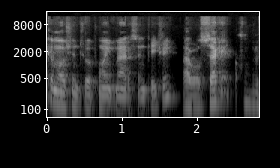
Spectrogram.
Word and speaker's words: Petrie: Miss Madison, is it Petrie? Come on down. Tell us a little bit about yourself and why you want to join. And make sure my pronunciation was correct? Yeah, Petri, like Petri dish.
